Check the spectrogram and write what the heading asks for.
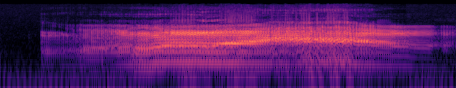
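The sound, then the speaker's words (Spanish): A single loud, sustained growl made by a human voice imitating a tiger, rough and throaty, rising in force and holding for about two seconds before trailing off, heard alone. “Suena como un tigre, se parece a un tigre, entonces es un tigre.”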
